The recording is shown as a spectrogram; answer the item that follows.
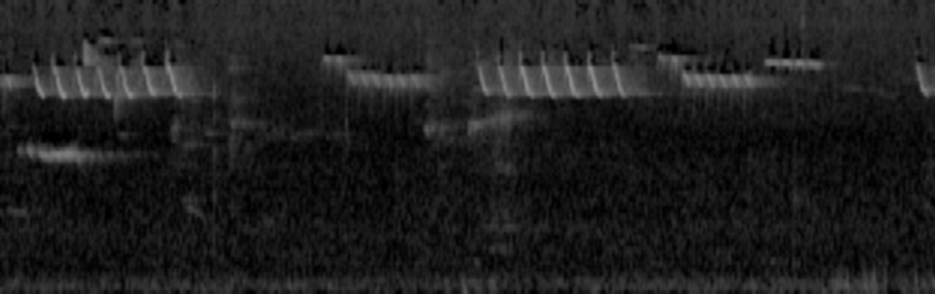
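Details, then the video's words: Birds in Islington, London, on a morning, giving high, thin trills of quick descending notes in several separate bursts above a constant low rumble of city traffic noise "Birds chirp loudly in the morning in Islington London"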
